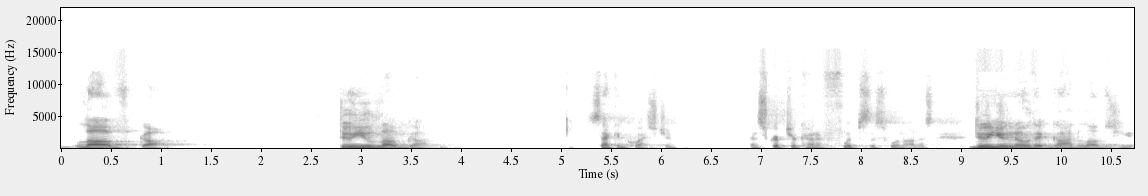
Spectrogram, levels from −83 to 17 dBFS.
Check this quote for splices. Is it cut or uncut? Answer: uncut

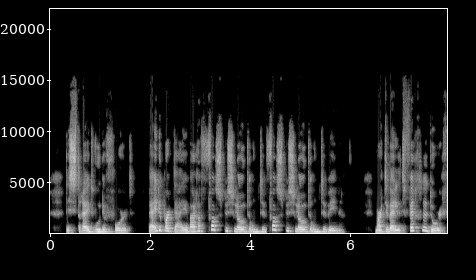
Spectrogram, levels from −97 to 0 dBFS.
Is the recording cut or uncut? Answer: cut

